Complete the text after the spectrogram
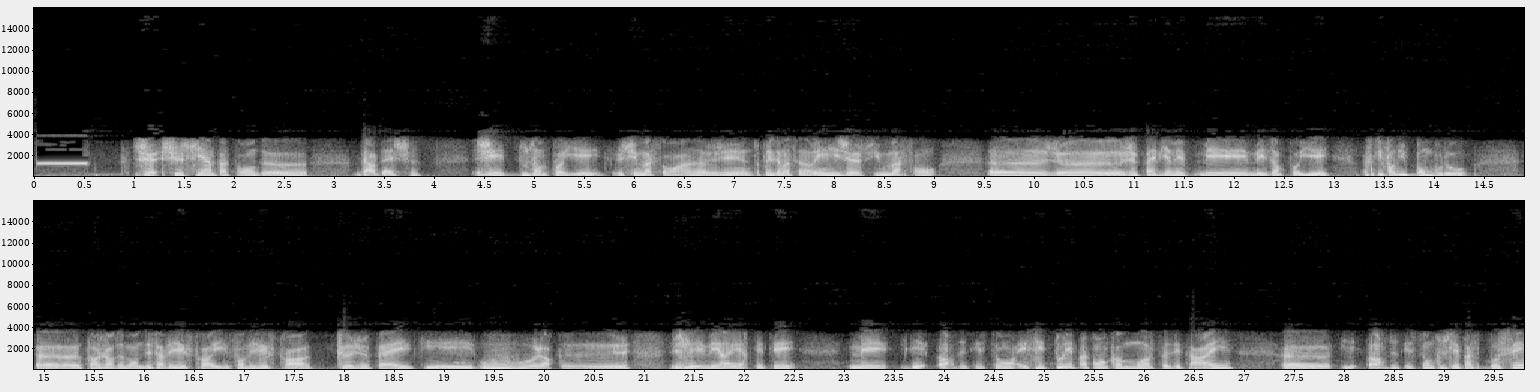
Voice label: Jour ferie annule repondeur

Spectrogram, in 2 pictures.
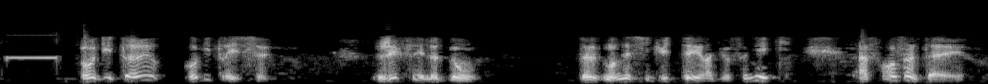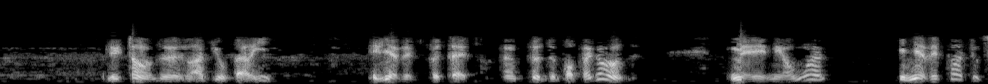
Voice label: Pub répondeur; France Inter

